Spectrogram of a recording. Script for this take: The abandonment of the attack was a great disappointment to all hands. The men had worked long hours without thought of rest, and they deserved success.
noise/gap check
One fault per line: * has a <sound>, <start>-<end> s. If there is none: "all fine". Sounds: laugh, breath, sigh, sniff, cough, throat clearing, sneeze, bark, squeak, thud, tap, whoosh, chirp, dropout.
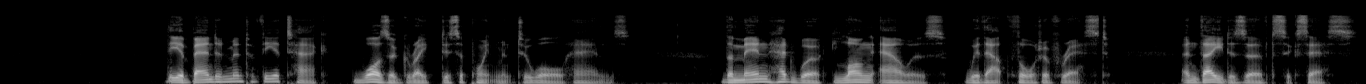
all fine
